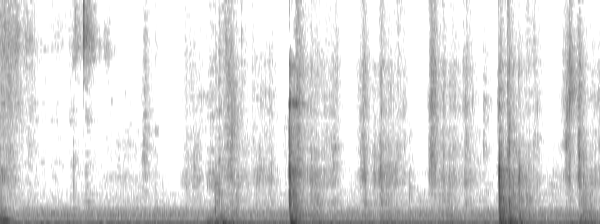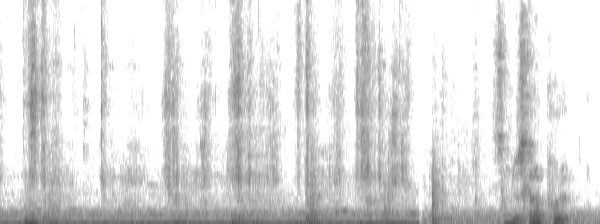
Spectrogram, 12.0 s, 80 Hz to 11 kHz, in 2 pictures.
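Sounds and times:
pestle grinding in stone mortar: 0:01.5 - 0:10.2.

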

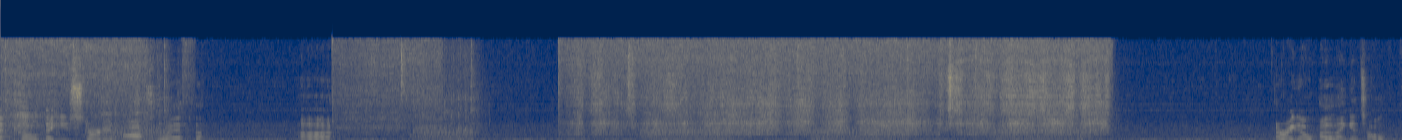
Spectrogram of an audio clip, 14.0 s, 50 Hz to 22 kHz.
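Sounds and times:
constant low hum: 0:00.0 - 0:14.0
airbrush spraying hiss: 0:05.6 - 0:11.2.

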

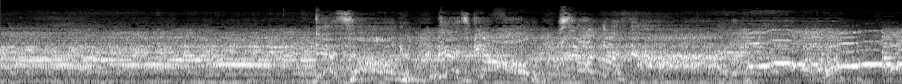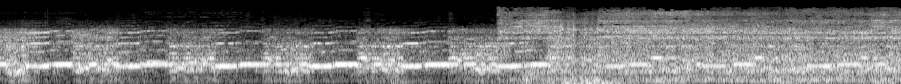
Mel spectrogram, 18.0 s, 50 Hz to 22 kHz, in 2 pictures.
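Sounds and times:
heavy metal band with drums: 0:00.0 - 0:18.0
electric guitar riff: 0:06.8 - 0:18.0.

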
